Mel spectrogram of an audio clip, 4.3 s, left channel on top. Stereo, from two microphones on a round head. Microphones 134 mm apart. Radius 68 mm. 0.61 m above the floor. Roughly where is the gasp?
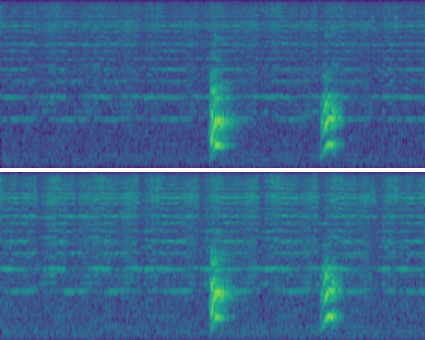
No gasp in this recording.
